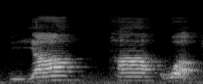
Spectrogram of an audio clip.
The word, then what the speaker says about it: Yahweh: It's pronounced Yahweh.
